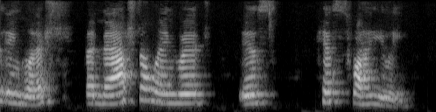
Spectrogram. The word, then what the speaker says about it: Kiswahili: the national language is kiswahili i hope i'm pronouncing that usually i just hear it's called swahili's but so there's a little there's an extra part to it so i'm hoping i'm pronouncing it right all right so were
